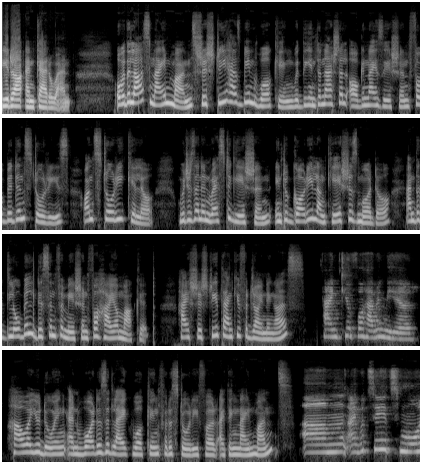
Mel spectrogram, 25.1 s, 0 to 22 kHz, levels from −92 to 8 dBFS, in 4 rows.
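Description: Right at the start, from 0.04 to 0.27 s, the loudest syllables pick up a harsh, crackly edge. That's microphone overload, most likely from the input volume being set so high that peaks overshoot the converter's ceiling by about 4 dB and get their tops sheared off, with a noticeable chunk of the samples flattened. It happens again, more briefly and more mildly, at 0.55 to 0.59 s, only about 1 dB over, with just a small fraction clipped.

After that come three abrupt level drops, at 1.02 s, 2.04 s and 3.06 s, of about 4, 5 and 2 dB. The voice and the background fall together in a single step each time, with no fade. That pattern fits microphone volume being stepped down, likely the call software reacting to the earlier clipping by cutting the device's input gain in stages, roughly once a second.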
